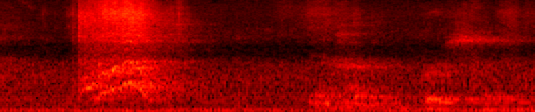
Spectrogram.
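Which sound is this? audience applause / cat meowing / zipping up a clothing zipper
zipping up a clothing zipper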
